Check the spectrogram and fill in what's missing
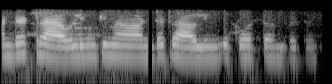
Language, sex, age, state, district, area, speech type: Telugu, female, 60+, Andhra Pradesh, Kakinada, rural, conversation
